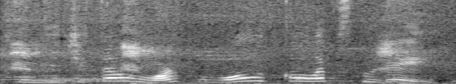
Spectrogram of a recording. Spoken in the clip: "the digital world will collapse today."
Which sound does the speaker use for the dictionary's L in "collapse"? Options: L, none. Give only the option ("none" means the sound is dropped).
none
